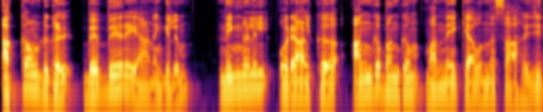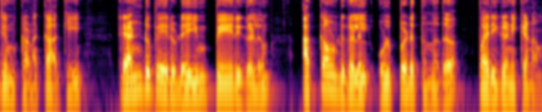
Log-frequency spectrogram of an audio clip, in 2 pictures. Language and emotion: Malayalam, neutral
